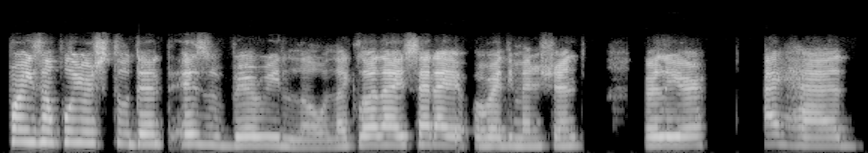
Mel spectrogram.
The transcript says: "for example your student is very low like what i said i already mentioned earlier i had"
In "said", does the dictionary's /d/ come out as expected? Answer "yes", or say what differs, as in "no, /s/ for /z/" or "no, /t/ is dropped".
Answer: yes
